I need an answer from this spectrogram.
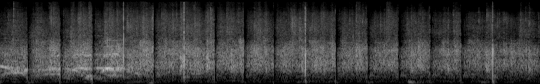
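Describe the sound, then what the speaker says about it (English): An audience at a debate in Davos applauds the panelists, many hands clapping in a fairly close, steady patter with distinct individual claps standing out. "Give them a round of applause."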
